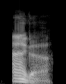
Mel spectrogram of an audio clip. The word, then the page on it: Aga: British English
